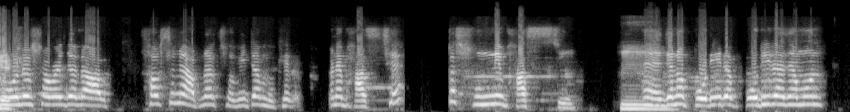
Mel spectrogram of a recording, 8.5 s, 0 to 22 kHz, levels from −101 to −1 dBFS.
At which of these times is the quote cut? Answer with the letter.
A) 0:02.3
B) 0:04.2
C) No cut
B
